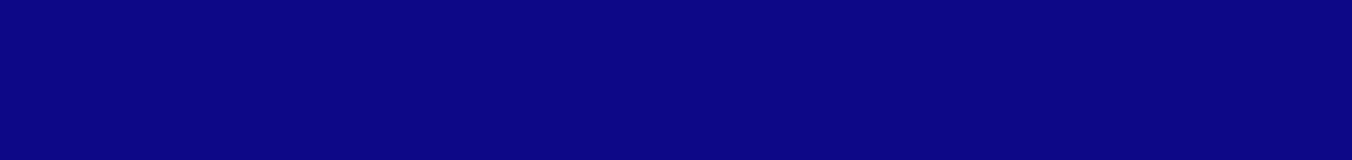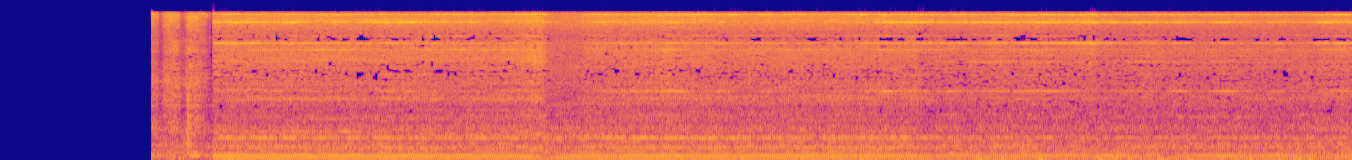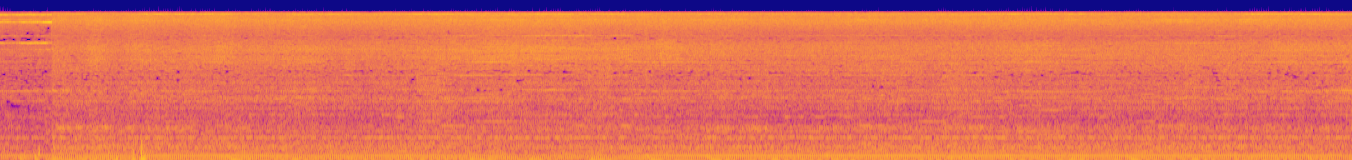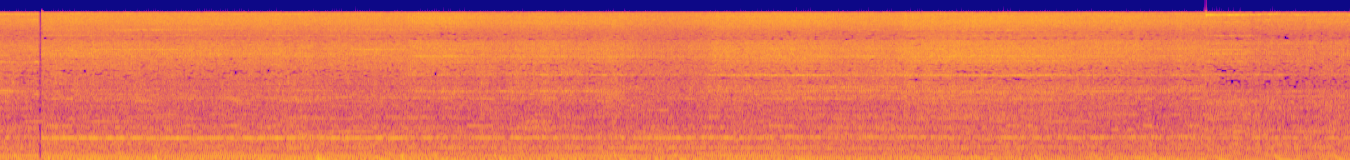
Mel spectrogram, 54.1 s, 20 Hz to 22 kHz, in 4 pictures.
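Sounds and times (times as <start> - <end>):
wooden handle being scraped: 15.0 - 47.4
bench grinder wire wheel: 15.0 - 54.0.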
